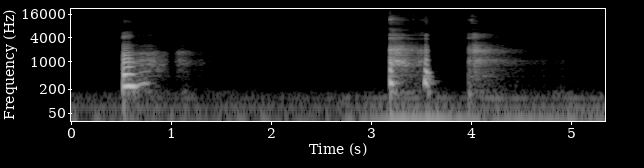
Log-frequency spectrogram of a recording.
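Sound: yawn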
